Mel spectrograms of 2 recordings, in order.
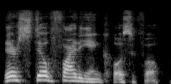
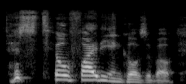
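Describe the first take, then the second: First: Said in the usual way. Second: Laughing. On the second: Real, not acted.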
